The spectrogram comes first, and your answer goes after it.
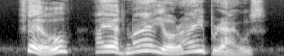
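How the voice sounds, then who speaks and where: This put-on character voice swings very widely in pitch, recorded with a dry, close sound and no echo. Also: man, high pitch for a man. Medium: read story.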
